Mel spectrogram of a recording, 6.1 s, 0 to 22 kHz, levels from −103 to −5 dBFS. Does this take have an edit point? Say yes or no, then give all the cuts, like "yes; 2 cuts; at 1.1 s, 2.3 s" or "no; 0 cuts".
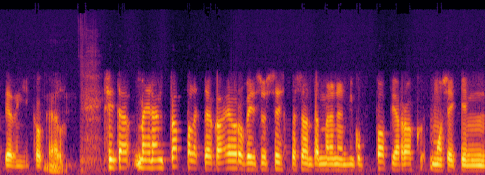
yes; 2 cuts; at 1.3 s, 3.5 s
